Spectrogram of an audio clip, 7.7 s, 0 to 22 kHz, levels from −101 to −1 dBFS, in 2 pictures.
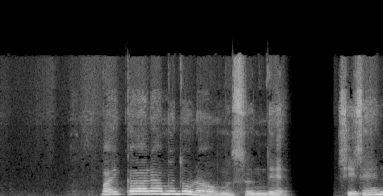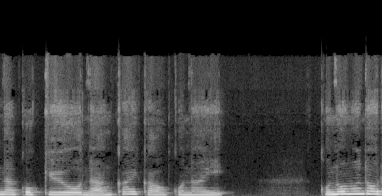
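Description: A long network dropout, likely from the connection stalling, stopped incoming audio from 2.85 to 3.35 s. The receiver stretched the last sound into a fading buzz that gives way to about 0.4 s of near silence, and the audio resumes with 0.48 s lost.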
